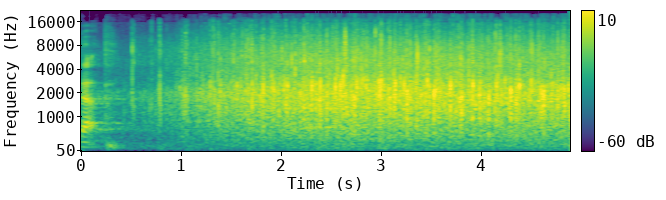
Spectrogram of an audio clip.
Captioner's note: applause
